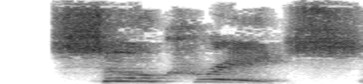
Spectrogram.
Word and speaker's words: Socrates: Part two is when they go and basically hijack or kidnap historical figures, and Socrates is the correct spelling, or pronunciation, sorry. – Yes. – It's the same spelling, but it's Socrates.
